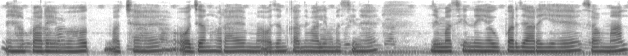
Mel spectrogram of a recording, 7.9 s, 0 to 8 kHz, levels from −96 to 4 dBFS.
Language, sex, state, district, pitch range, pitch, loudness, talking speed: Hindi, female, Chhattisgarh, Balrampur, 175-185 Hz, 180 Hz, -31 LUFS, 190 wpm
